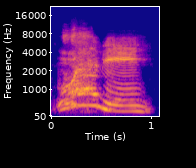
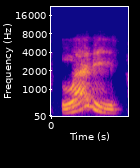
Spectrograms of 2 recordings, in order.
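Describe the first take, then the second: First: Higher, drawn-out call in Bronx character; mock nagging call; insistent call. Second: Short falling call in Bronx character; first call. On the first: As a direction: holler the name and stretch it out. Calls Lenny again, insisting. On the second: Pretend. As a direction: call out a name, pitch dropping. Calling for imagined Lenny in character.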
